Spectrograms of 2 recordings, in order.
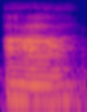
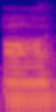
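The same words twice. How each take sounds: First: The vowel is brighter, further forward in the mouth. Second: The vowel is darker, further back in the mouth.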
